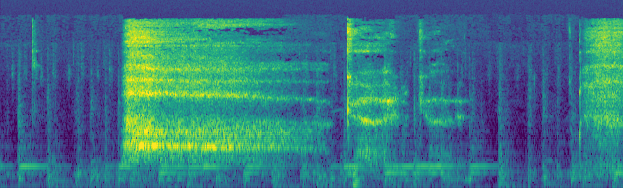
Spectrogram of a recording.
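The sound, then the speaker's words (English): A deep, drawn-out breath in followed by a loud, breathy exhale, over soft sustained background music with no talking. “Deep breath, big inhale, loud exhale.”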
